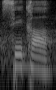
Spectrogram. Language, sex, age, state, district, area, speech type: Bengali, male, 45-60, West Bengal, Paschim Medinipur, rural, read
